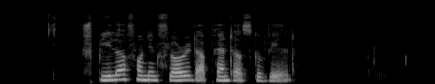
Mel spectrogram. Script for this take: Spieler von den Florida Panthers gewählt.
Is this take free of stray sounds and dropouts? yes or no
yes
